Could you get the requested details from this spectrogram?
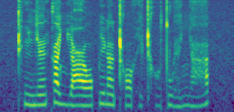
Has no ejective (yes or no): yes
